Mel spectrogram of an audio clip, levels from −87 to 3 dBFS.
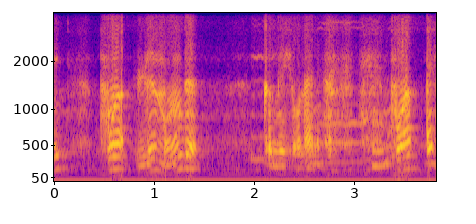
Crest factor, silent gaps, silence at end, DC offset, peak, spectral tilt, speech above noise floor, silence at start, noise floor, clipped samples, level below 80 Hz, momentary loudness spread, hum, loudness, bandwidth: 14 dB; none; 0 s; 1%; 0 dBFS; -8.5 dB/octave; 21 dB; 0 s; -33 dBFS; 0.4%; -50 dBFS; 14 LU; none; -13 LUFS; 4 kHz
